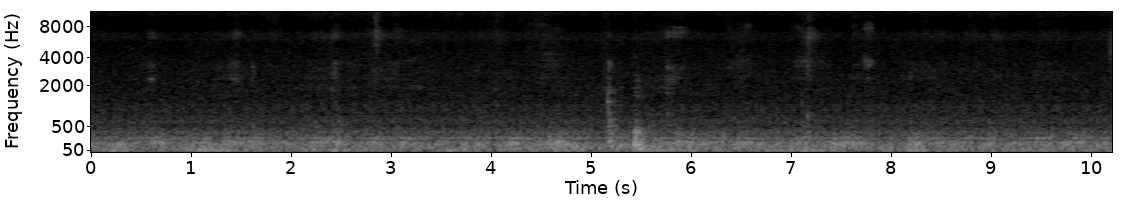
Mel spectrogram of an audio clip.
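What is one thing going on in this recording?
Wooden weaving cards clack softly as they are turned.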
